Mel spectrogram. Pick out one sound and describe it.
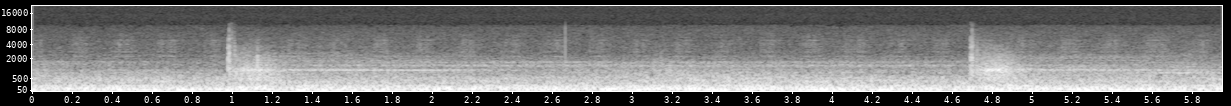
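A soft menu chime rings as a page turns.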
